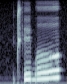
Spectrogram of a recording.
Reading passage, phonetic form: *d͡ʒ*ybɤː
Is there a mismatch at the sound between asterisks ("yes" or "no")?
yes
